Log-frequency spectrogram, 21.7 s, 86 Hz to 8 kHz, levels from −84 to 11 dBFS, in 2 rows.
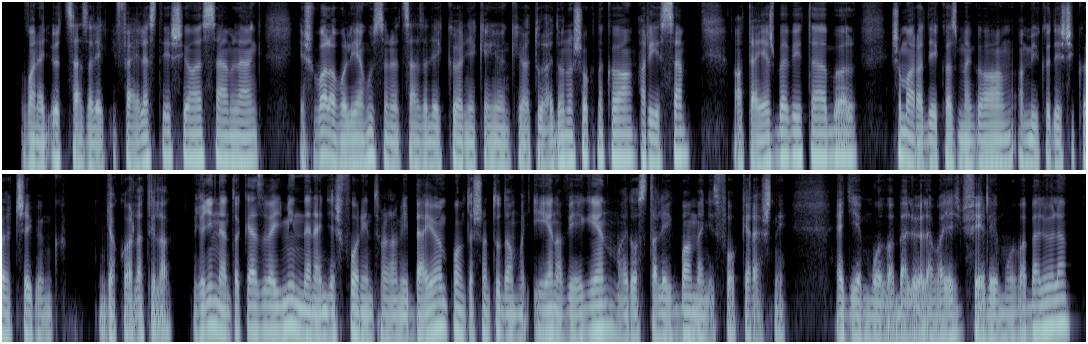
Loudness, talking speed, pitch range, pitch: -21 LUFS, 165 wpm, 95-115 Hz, 100 Hz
